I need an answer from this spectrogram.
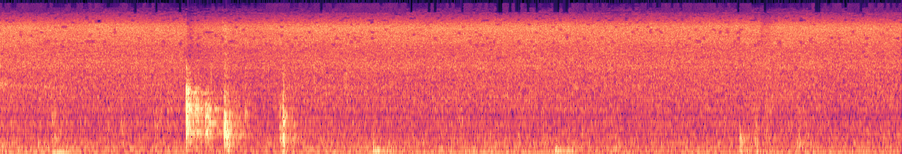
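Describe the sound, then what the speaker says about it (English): Vegetables for a vegan fajita pie tossed into a hot dry pan with no oil, a steady hiss of sizzling broken by a few scraping stirs near the start, no one speaking. "let's dump in all of our veg. I got it on a hot pan, as you could hear."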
